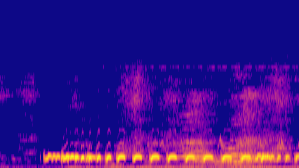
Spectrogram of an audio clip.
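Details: Zebra dove from a local wild strain singing a clean, even series of about fifteen quick pulsed coos, each note evenly spaced, over a faint low hum.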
